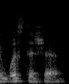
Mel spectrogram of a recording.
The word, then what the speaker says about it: Worcestershire: lot more different like how do you say Worchester Shire sauce yeah there you go exactly you just say Worcestershire yeah okay yeah sure yeah no it gets shortened a lot yep but like yeah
